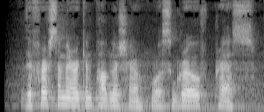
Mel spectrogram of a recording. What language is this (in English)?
English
